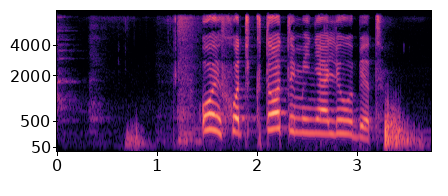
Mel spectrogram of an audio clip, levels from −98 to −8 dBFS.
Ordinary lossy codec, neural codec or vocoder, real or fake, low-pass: Opus, 64 kbps; none; real; 7.2 kHz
